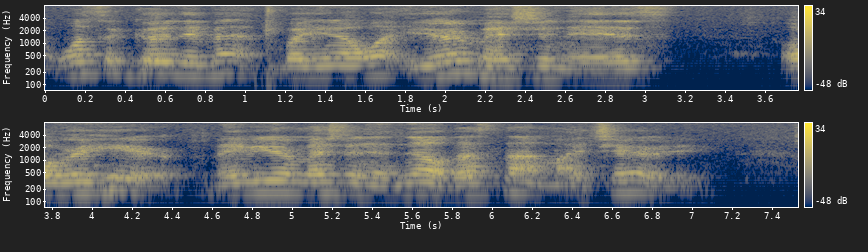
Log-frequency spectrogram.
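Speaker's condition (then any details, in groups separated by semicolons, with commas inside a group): ALS; about 2 years since onset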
